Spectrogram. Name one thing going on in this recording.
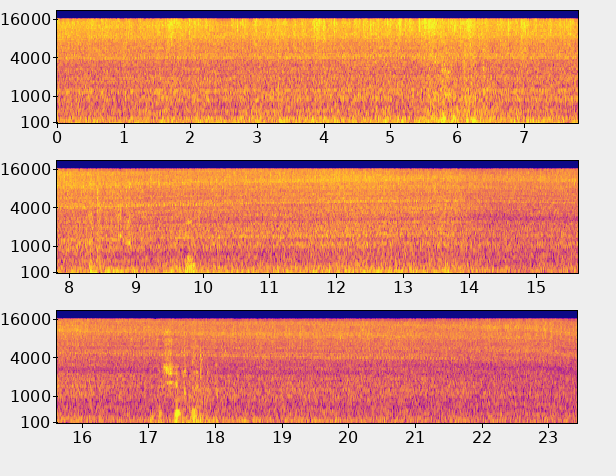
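Tyres rumble as a car rolls along.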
